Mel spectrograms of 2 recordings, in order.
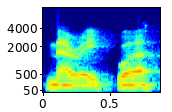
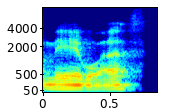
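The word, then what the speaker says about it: Mereworth: um and which is not spelt merry worth it's spelt mere worth but that i think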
